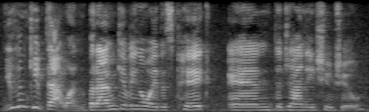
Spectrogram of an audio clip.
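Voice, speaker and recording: A woman's voice: medium pitch, lively intonation, brisk, slight background noise, natural voice, poor audio. A woman voicing an exasperated mother who scolds and bargains with her son about his toys. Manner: stern, scolding, sometimes yelling. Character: exasperated mother, fed up with clutter.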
